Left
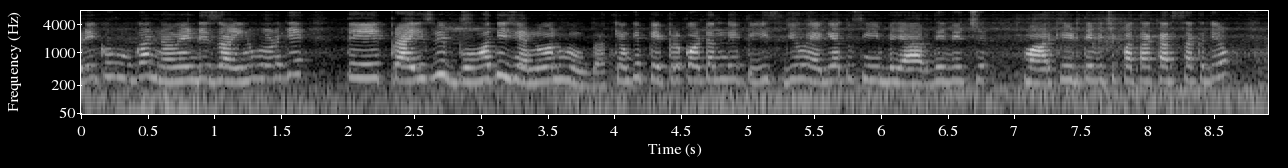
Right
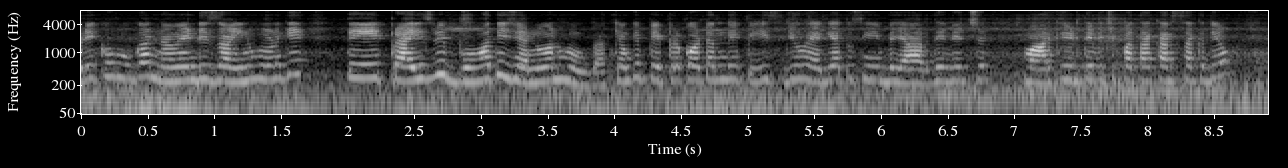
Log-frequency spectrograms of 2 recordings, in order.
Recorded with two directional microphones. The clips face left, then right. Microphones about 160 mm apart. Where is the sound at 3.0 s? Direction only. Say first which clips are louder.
Even; 15° left (ahead or behind).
